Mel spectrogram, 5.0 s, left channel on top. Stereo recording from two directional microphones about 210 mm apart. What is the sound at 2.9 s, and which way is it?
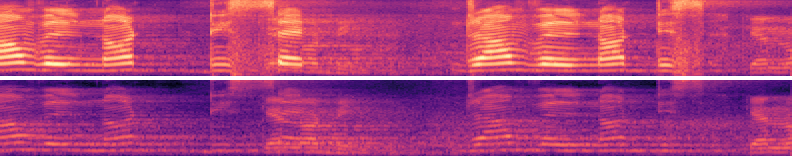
A woman's voice, 50° left (ahead or behind).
